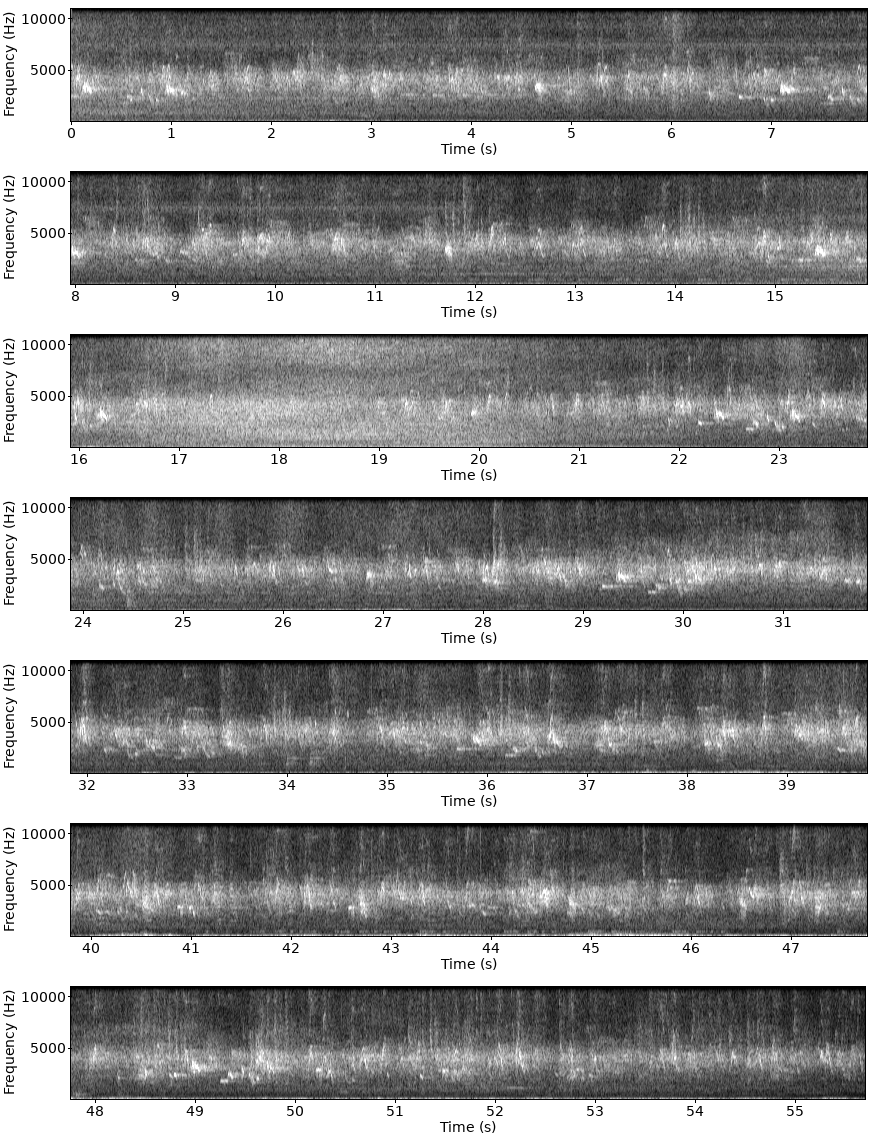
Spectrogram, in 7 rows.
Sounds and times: traffic sound 0:00.0 - 0:08.4
birds sound 0:00.0 - 0:55.7
traffic sound 0:09.3 - 0:40.6

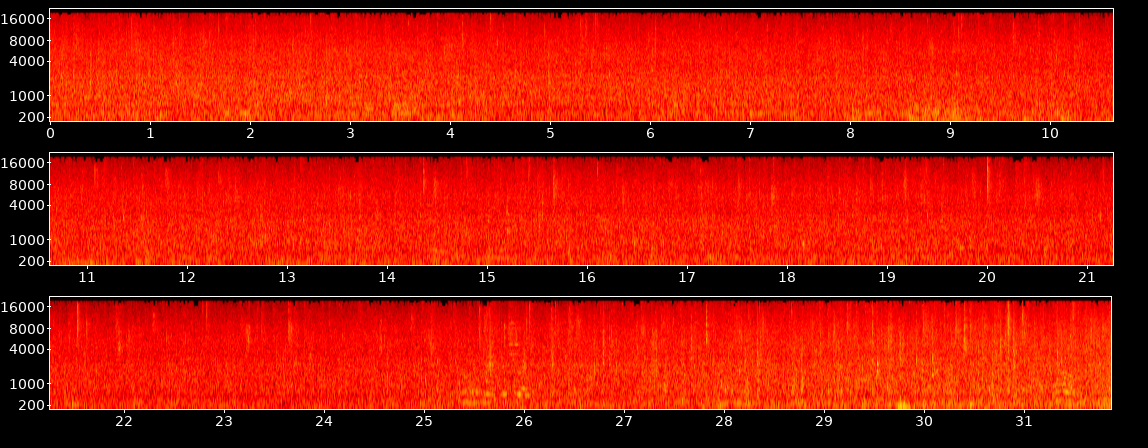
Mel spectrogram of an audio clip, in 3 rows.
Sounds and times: Thunderstorm 0:07.9 - 0:12.3
Thunderstorm 0:29.2 - 0:31.8

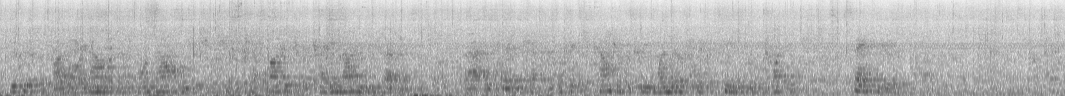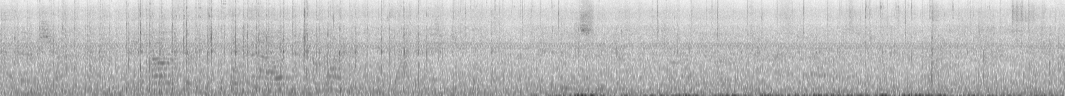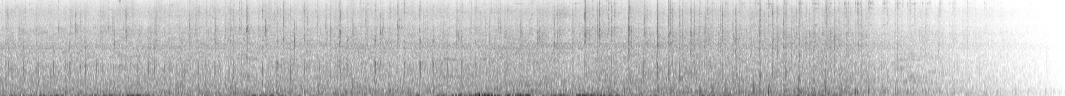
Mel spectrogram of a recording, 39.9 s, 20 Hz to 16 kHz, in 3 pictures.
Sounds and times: many traveller were passing by 0:00.0 - 0:39.2
People were surrounding by the gate 0:00.0 - 0:39.4

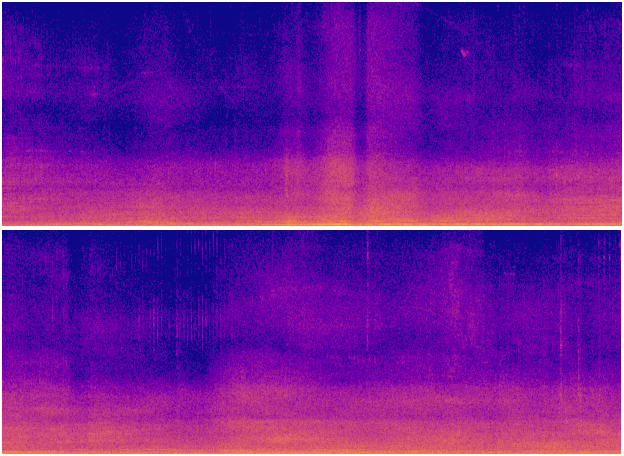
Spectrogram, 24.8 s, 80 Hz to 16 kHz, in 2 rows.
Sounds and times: traffic sound 0:00.0 - 0:24.7

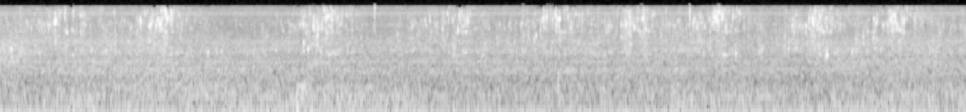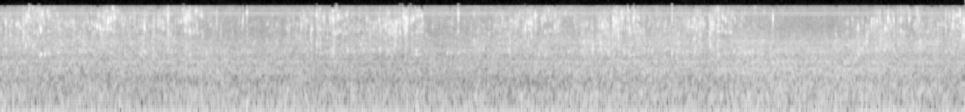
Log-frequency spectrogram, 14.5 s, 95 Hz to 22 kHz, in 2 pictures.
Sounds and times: trickle of melt water in the pipe 0:00.0 - 0:14.4

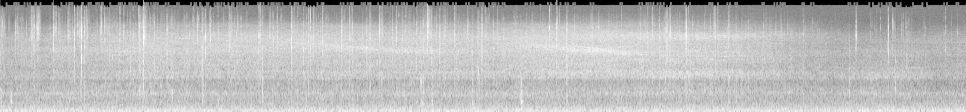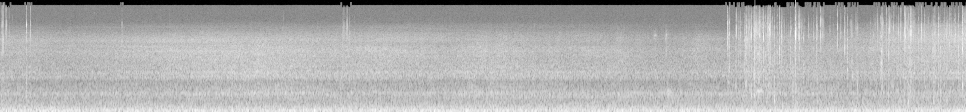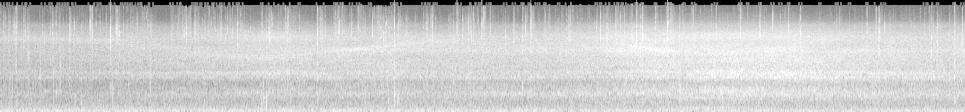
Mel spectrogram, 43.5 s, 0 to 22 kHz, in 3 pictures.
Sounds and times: wet snow falling on a second storey balcony 0:00.0 - 0:16.6
wet snow falling on a second storey balcony 0:25.4 - 0:43.4

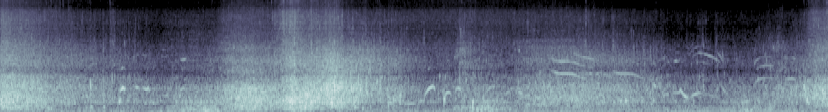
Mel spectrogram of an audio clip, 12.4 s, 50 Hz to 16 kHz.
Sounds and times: water coming in at the harbour 0:00.0 - 0:12.4

